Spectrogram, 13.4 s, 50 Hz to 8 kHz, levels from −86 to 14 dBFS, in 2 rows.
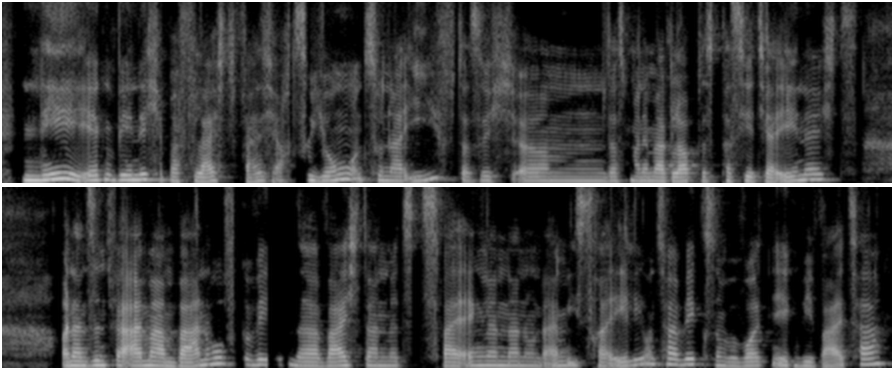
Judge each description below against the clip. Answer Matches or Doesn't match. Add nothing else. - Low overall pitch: Doesn't match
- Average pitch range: Matches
